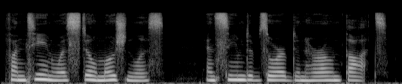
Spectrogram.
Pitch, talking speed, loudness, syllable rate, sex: 195 Hz, 165 wpm, -20 LUFS, 5.2 syllables/s, female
